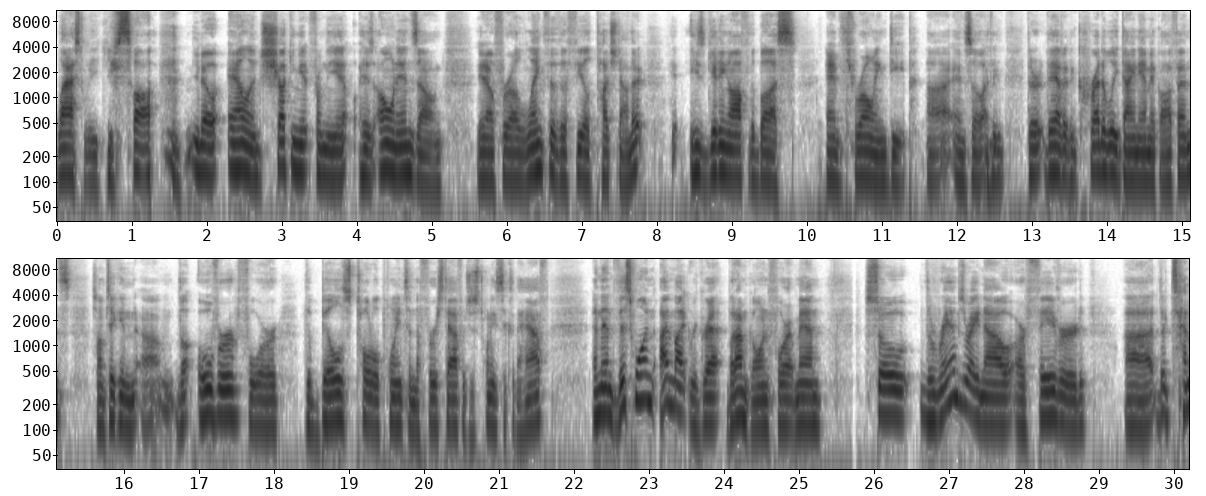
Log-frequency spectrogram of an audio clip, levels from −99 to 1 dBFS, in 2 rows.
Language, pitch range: English, 115-140 Hz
